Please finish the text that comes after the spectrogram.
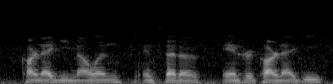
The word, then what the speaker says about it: Carnegie: Oh, how would you pronounce it? Carnegie. Oh, how did I say it? Carnegie. Oh, I guess. No, but I don't know. I might be wrong. Carnegie, like Carnegie Hall.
